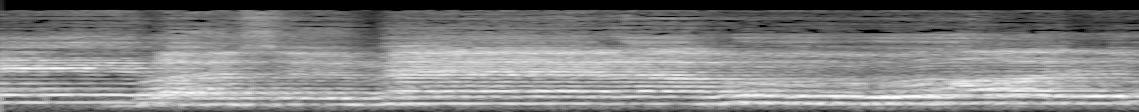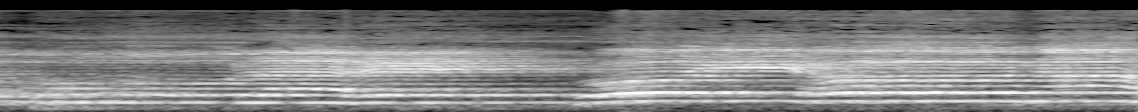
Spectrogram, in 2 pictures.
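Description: Several male voices singing a Sufi devotional kalam together, qawwali-style, through microphones. They hold long sustained notes with short breaks for breath between phrases.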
